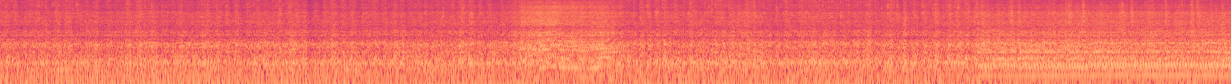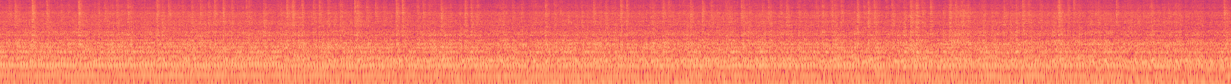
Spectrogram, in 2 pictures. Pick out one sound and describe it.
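Race car engines roar loudly close by.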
